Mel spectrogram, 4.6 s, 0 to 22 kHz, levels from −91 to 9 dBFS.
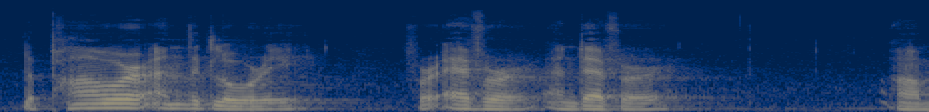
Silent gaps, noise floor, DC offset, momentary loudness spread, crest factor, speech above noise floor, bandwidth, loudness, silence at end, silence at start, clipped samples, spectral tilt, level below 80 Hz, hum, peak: none; -66 dBFS; under 0.1%; 14 LU; 22 dB; 32 dB; 14 kHz; -34 LUFS; 0 s; 0.15 s; under 0.1%; -7 dB/octave; -70 dBFS; none; -14 dBFS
